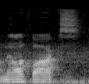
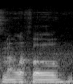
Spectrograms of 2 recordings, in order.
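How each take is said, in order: First: The name is said in a non-French way. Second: The name is said in a French way. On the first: This is how some people say it. The speaker calls it wrong. "some people call it Malafox" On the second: This is the proper way to say it. The speaker calls it right. "I think it's pronounced Malifaux, the proper French way"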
